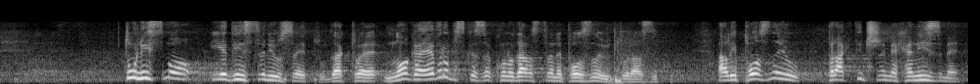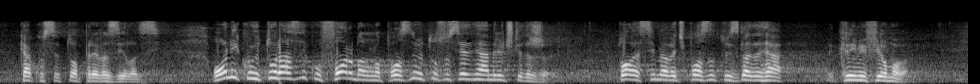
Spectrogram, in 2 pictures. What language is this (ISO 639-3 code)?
srp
